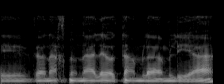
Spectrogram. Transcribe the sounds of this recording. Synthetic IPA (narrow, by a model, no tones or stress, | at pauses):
veanaχnunealeo̞t̪amlemlia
